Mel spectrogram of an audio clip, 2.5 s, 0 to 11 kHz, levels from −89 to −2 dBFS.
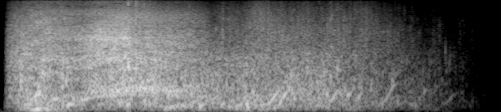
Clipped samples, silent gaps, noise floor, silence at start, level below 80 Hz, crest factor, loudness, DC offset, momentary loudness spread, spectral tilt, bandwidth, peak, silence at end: under 0.1%; none; -52 dBFS; 0 s; -42 dBFS; 18 dB; -15 LUFS; under 0.1%; 17 LU; -2.5 dB/octave; 11 kHz; 0 dBFS; 0.55 s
